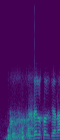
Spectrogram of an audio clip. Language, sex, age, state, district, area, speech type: Kashmiri, male, 18-30, Jammu and Kashmir, Pulwama, urban, conversation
